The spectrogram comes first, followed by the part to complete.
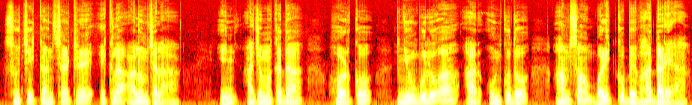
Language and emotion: Santali, fearful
